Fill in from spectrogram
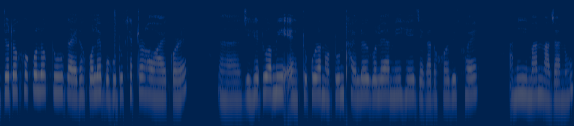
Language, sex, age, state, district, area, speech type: Assamese, female, 18-30, Assam, Dibrugarh, urban, spontaneous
